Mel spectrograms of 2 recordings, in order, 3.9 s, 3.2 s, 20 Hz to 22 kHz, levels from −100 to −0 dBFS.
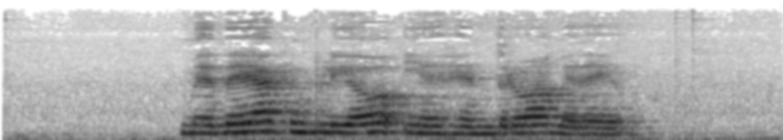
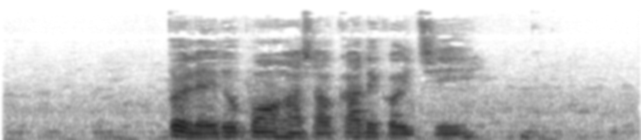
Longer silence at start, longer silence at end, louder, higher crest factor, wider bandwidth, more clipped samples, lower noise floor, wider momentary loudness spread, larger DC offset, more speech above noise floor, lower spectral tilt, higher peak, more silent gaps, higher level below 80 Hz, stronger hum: first, 0.9 s vs 0.6 s; first, 0.7 s vs 0.5 s; first, -15 LUFS vs -20 LUFS; about the same, 16 dB vs 18 dB; about the same, 16 kHz vs 16 kHz; neither; about the same, -46 dBFS vs -48 dBFS; second, 10 LU vs 24 LU; neither; about the same, 32 dB vs 30 dB; about the same, -6 dB/octave vs -6.5 dB/octave; about the same, 0 dBFS vs -2 dBFS; neither; first, -44 dBFS vs -50 dBFS; neither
